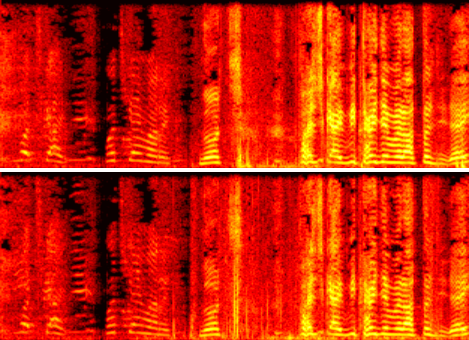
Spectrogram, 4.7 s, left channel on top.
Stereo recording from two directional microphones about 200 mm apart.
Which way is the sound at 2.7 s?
5° left (ahead or behind).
